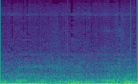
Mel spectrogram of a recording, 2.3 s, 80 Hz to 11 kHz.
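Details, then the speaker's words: Ford Focus ST with a big turbo, about 400 wheel horsepower, on three solid motor mounts, pulling away: a deep, heavy low rumble shakes through the cabin. Mount vibration, worst in stop-and-go traffic around 1,500 rpm. "I don't know if you guys uh you know hear it the vibration from the three uh solid motor mounts that's one thing"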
